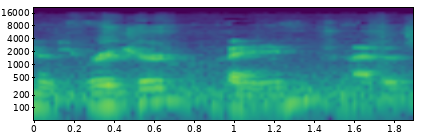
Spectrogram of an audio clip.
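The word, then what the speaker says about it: Boehne: the record please certainly my name is Richard Payne and that is spelled b-o-e-h-n-e okay and I'd like to just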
